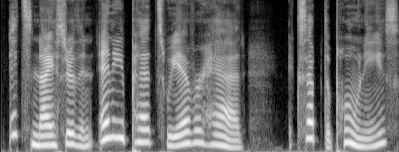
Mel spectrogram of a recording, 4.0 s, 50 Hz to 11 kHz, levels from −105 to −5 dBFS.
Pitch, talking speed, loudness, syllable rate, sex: 235 Hz, 165 wpm, -17 LUFS, 4.9 syllables/s, female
